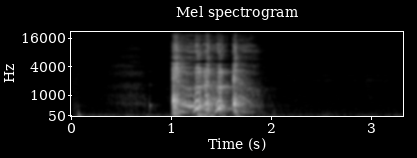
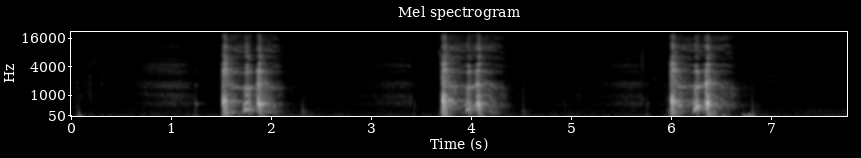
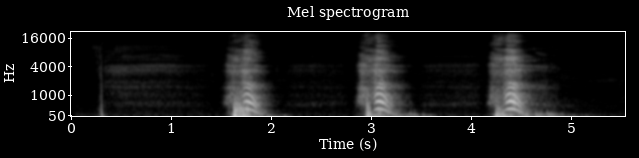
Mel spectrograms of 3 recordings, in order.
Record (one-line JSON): {"cough_length": "3.3 s", "cough_amplitude": 14397, "cough_signal_mean_std_ratio": 0.31, "three_cough_length": "7.8 s", "three_cough_amplitude": 10772, "three_cough_signal_mean_std_ratio": 0.24, "exhalation_length": "5.5 s", "exhalation_amplitude": 13441, "exhalation_signal_mean_std_ratio": 0.3, "survey_phase": "beta (2021-08-13 to 2022-03-07)", "age": "45-64", "gender": "Female", "wearing_mask": "No", "symptom_none": true, "smoker_status": "Never smoked", "respiratory_condition_asthma": false, "respiratory_condition_other": false, "recruitment_source": "REACT", "submission_delay": "2 days", "covid_test_result": "Negative", "covid_test_method": "RT-qPCR"}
